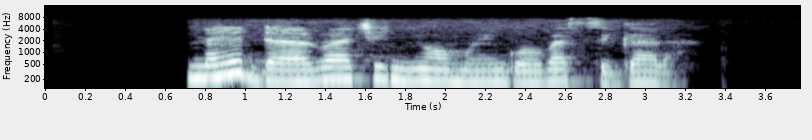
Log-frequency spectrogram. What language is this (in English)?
Ganda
